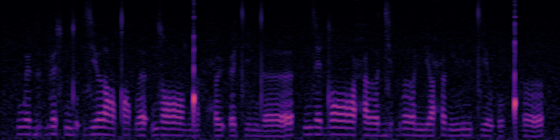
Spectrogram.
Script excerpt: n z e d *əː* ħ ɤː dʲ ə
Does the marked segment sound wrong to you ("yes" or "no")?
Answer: yes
